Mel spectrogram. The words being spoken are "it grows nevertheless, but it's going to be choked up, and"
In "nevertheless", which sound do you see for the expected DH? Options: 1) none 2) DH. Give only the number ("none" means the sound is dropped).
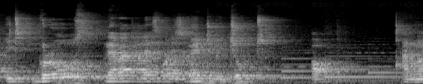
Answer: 1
